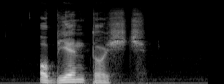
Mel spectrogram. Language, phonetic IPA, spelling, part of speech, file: Polish, [ɔbʲˈjɛ̃ntɔɕt͡ɕ], objętość, noun, Pl-objętość.ogg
